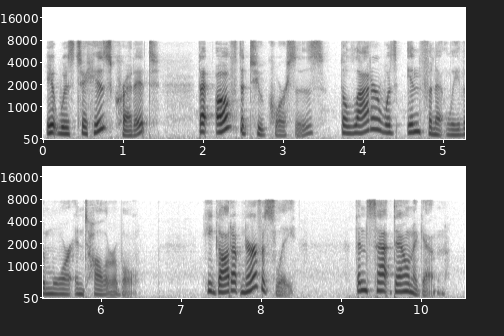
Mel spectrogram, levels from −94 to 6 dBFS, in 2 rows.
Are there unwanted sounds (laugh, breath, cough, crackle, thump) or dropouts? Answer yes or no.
no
